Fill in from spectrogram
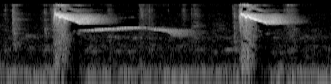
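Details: Female mountain white-eye calling, used as a lure to provoke quiet males into answering: two sharp, very high downslurred chips about two seconds apart, with a thin, steady whistled note drawn out between them over a low background hum.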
